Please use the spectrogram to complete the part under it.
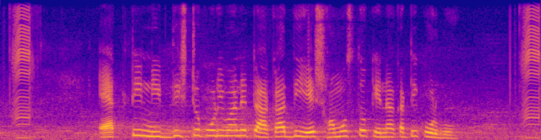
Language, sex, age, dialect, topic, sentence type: Bengali, female, 41-45, Northern/Varendri, banking, statement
